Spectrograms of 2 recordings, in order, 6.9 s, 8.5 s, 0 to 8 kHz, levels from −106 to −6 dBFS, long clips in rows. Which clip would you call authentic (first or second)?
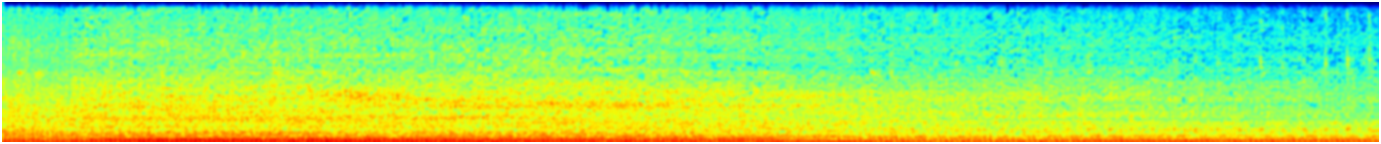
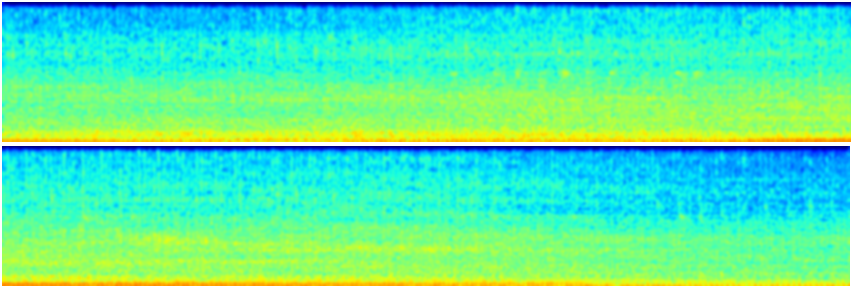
first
